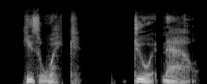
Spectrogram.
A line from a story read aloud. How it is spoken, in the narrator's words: in hushed whispers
